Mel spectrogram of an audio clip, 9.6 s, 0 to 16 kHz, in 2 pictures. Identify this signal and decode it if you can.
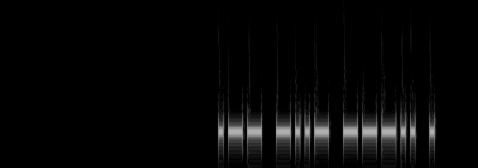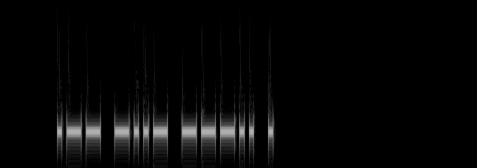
Morse code, heard as a keyed tone, about 25 wpm, 700 Hz. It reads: WX8E WX8E
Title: USA Call Signs - 4 Characters - Repeated 2x - 25wpm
